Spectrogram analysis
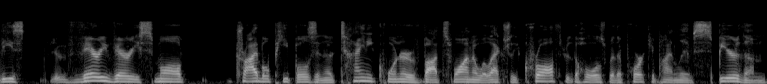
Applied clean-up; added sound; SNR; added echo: none; none; none; none.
